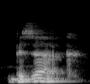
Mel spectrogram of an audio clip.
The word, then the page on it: berserk: British English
